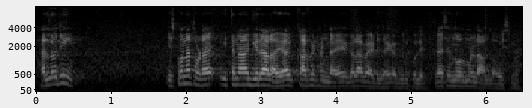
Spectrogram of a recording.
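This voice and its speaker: Man, Haryanvi accent, young adult teacher, chatty and joking, higher voice, reverberant classroom with faint noise. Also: a little fast, lo-fi sound. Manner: joking, chatty, addresses students as beta. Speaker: nursing exam coaching teacher. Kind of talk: classroom lecture with casual banter. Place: classroom with online students.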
